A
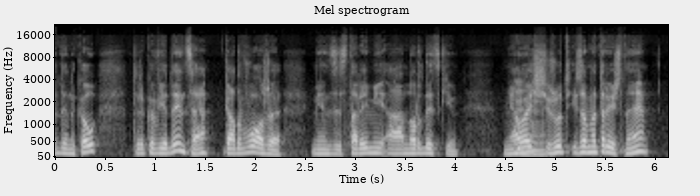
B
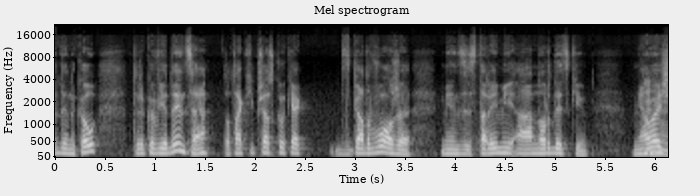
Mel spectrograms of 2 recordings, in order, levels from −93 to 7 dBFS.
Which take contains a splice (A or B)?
A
